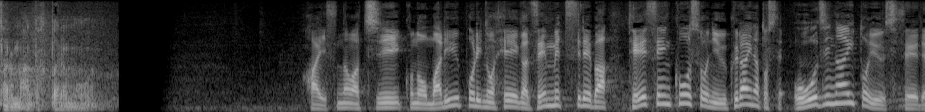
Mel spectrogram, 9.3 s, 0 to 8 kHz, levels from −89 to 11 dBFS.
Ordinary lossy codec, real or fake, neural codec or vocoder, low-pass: none; real; none; none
